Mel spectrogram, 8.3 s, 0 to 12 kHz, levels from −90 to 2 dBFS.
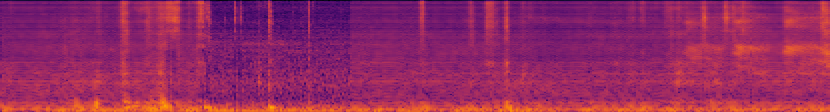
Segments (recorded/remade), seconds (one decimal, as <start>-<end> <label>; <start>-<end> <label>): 0.0-2.0 remade; 2.0-3.5 recorded; 3.5-8.3 remade

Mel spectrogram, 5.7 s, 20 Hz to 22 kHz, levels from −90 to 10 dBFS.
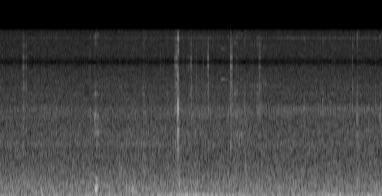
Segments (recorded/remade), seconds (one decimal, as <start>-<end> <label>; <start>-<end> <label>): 0.0-1.3 recorded; 1.3-3.2 remade; 3.2-4.2 recorded; 4.2-5.7 remade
